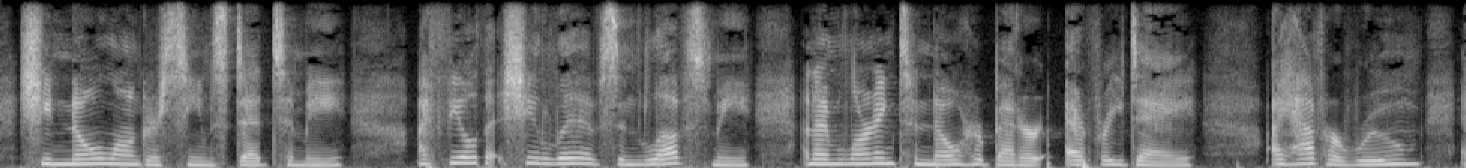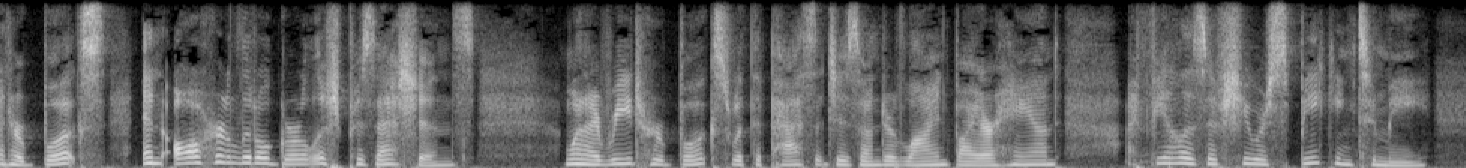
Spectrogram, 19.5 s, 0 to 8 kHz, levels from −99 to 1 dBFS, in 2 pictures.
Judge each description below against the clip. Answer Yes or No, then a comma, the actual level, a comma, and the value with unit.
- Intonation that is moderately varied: Yes, average, 4.2 semitones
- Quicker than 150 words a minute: Yes, average, 180 wpm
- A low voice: No, high, 205 Hz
